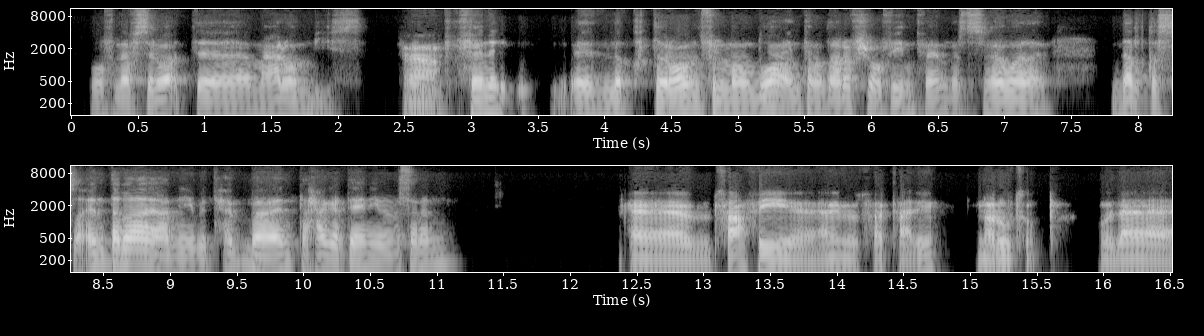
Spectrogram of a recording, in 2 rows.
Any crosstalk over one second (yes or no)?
no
